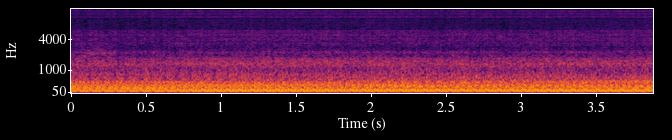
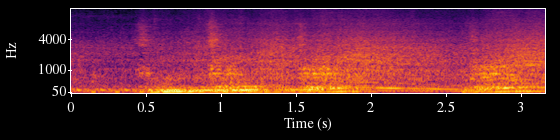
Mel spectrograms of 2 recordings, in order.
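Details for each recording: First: Toyota Supra manual/turbo conversion, first start with no exhaust fitted: loud, raw, open-pipe idle with steady even beat, some smoke, timing/distributor still loose but sounds good; loud running with no exhaust fitted. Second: Toyota Supra with manual/turbo conversion, first start with no exhaust fitted: loud engine climbs cleanly through sharp revs and drops back smoothly, no misses or knocks; healthy running.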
